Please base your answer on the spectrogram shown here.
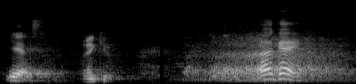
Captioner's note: laugh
